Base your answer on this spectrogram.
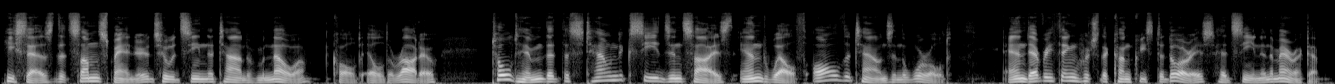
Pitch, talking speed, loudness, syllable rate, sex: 120 Hz, 180 wpm, -19 LUFS, 4.8 syllables/s, male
